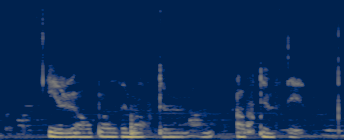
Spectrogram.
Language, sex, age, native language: Icelandic, female, 9, Icelandic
